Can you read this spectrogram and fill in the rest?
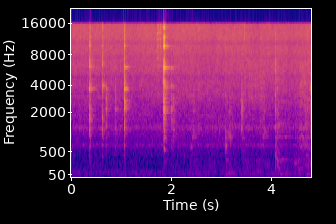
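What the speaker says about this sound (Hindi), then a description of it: "कीमा हल्का सा भुन जाएगा। इसके बाद जो हमने ये डाइस टोमेटो है ये हम इसमें डाल देंगे।" Minced meat with diced tomatoes sautéing in a pan for cabbage keema, faint sizzle broken by scattered soft clicks and scrapes of stirring.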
